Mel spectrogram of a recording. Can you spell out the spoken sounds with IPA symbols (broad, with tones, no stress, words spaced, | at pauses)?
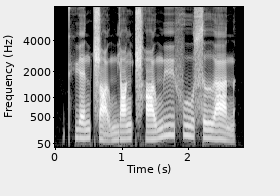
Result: pʰɥɛ˧˥n ʈ͡ʂɑ̰˨˩ʊ̯mjɑ˧˥ŋʈ͡ʂʰɑ˧˥ʊ̯ my˥fu˥˧ sɹ̩˥˧a˥˩n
